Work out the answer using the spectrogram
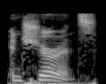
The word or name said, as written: insurance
